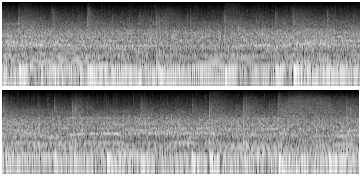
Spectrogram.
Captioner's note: cheers and applause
